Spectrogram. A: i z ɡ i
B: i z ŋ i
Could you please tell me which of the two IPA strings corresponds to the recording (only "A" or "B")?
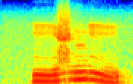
B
